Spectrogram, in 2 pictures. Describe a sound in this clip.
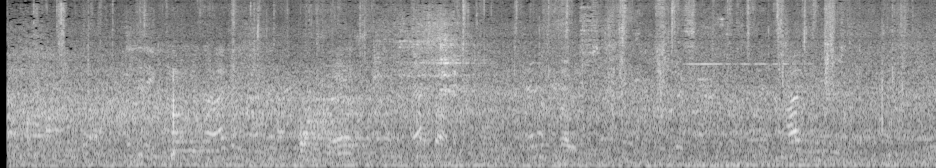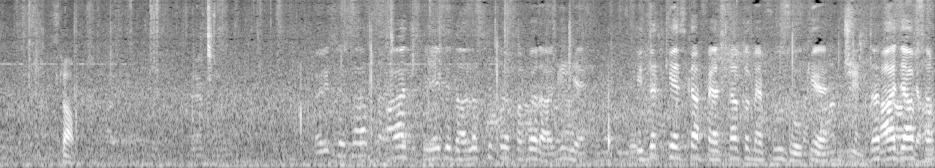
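Several people walk with shoes tapping on pavement.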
